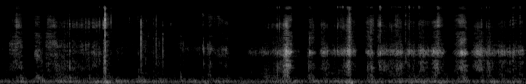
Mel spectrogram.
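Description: A dry, solid pink soap bar, held in the hand, is scraped and carved with a utility knife blade, shaving off thin dry curls. Short, bright scraping strokes come in quick succession, with a sharp click near the first second and a steadier high rasp through the second half.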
